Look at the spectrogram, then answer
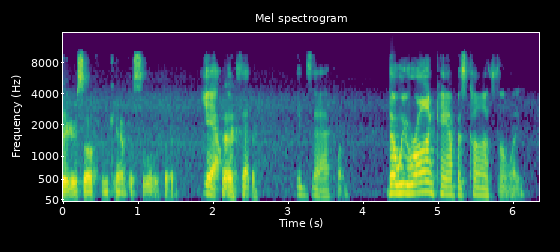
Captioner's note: laughter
